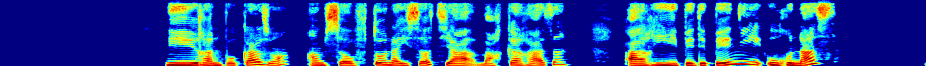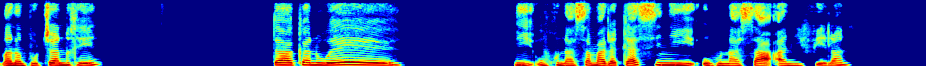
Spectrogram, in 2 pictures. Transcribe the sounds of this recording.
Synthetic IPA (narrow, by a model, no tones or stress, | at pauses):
niranibokazãamiz̥awfi̥t̪onaizawd̪iəmaɾukaɾazani̥ | aɾibed̪ebeniʔuɾunasə̥ | manamboʈ͡ʂanireni̥ | d̪̥aakaniwe | niʔuɾunasəmalaɡasiniuɾunasəʔaniv̥elani̥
